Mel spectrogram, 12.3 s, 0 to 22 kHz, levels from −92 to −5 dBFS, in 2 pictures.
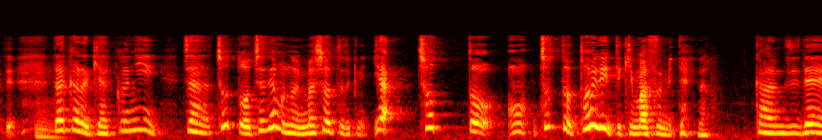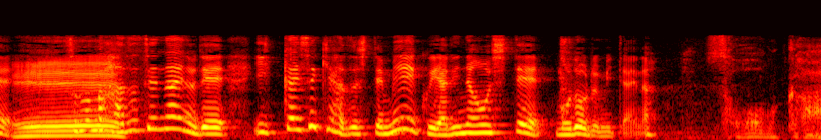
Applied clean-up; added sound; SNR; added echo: none; none; none; none.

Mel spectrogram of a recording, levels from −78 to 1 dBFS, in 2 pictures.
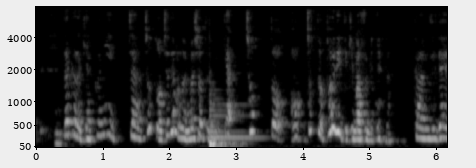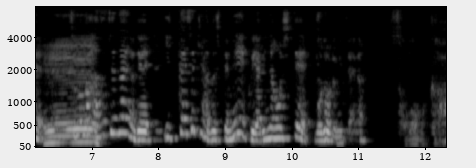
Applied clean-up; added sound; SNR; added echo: classical method WPE with log-MMSE.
